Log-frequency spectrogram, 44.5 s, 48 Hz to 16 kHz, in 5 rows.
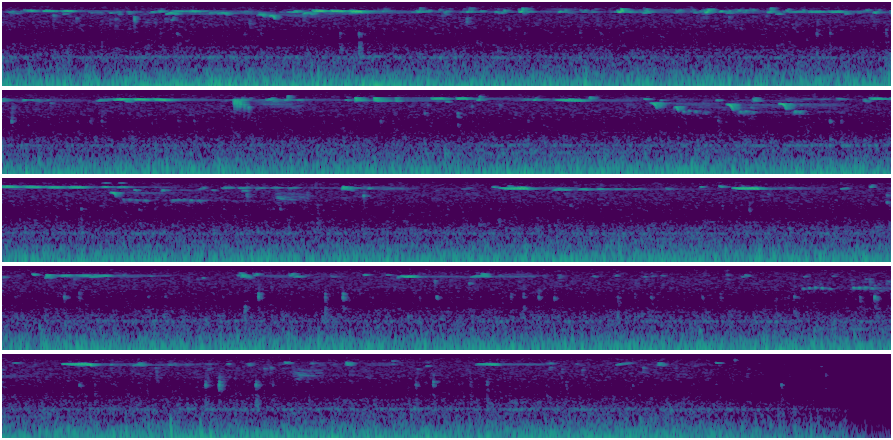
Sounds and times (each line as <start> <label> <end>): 0.0 birds in winter 44.4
